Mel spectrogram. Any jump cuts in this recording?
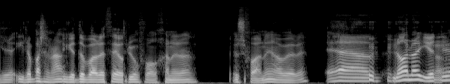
yes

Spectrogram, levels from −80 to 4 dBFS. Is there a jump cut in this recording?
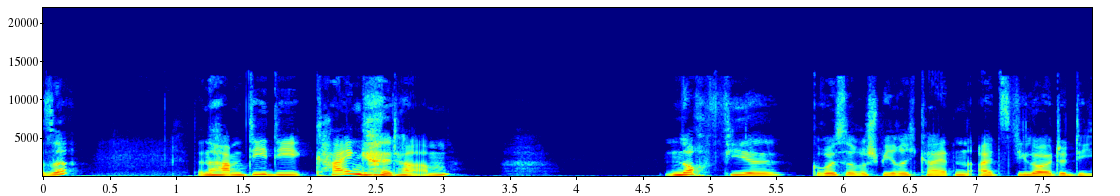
no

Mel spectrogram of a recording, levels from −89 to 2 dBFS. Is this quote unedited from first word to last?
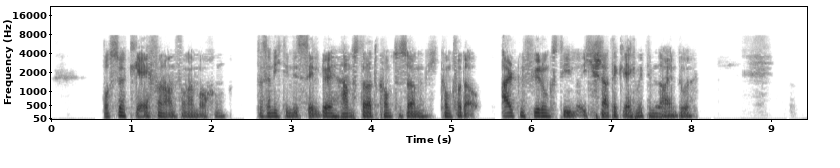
yes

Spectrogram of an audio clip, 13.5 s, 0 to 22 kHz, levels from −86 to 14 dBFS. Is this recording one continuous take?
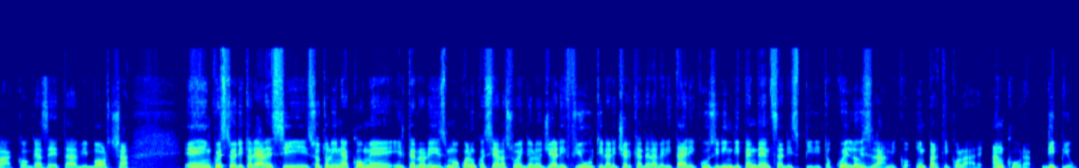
yes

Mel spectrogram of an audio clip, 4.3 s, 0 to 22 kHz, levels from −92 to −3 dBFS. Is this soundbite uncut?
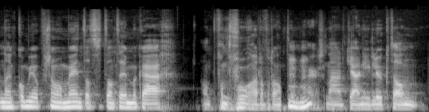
no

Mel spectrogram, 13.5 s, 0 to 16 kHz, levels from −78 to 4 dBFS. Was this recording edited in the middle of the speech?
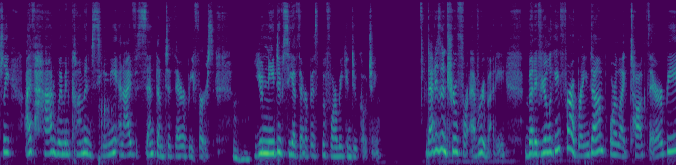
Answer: no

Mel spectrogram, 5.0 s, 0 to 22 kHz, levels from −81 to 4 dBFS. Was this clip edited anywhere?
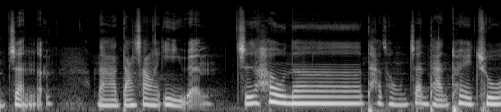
yes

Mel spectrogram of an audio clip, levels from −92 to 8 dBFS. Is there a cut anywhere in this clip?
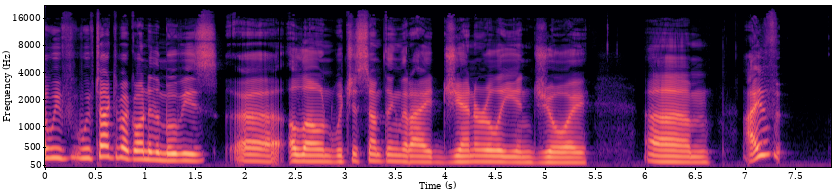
no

